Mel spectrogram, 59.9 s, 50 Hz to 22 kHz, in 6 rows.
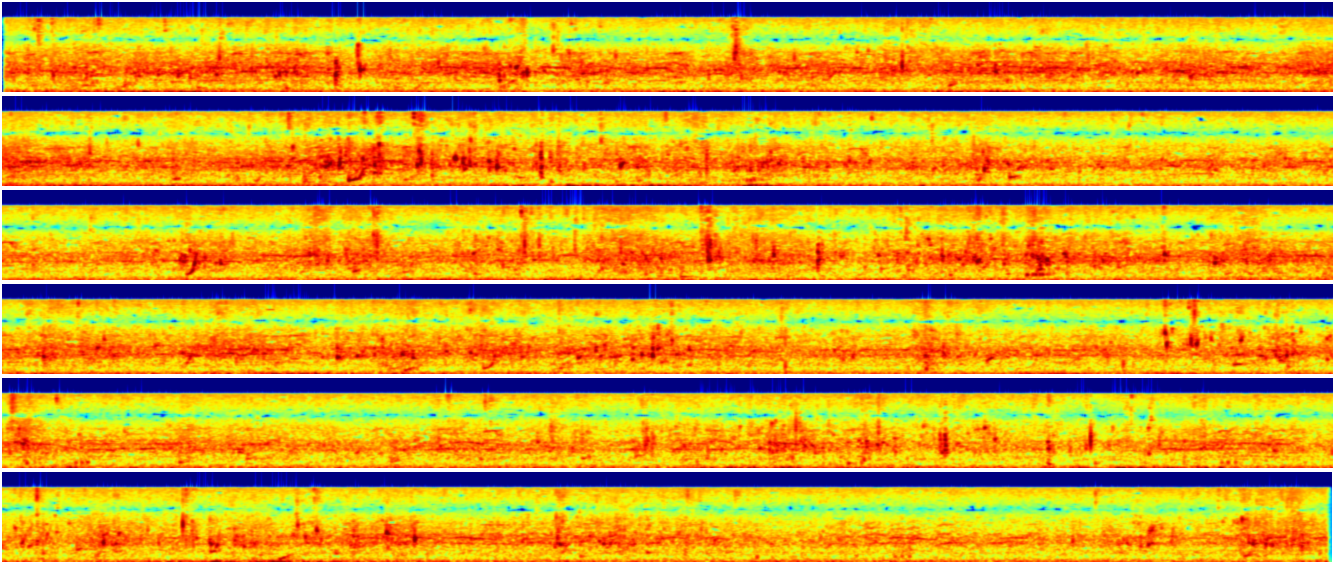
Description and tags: January 2006-recording of sea and distant long-tailed ducks at the Broch of Gurness, Orkney. Sony MD MZ-NH700 and ECM-MS907.
birdsong, ducks, orkney, water, field-recording, ambient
